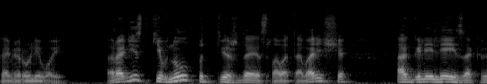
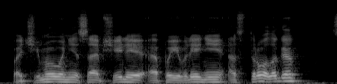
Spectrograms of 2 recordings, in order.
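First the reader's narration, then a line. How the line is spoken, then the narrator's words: Dry inquiry. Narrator (Russian): сухо осведомился Дюкри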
